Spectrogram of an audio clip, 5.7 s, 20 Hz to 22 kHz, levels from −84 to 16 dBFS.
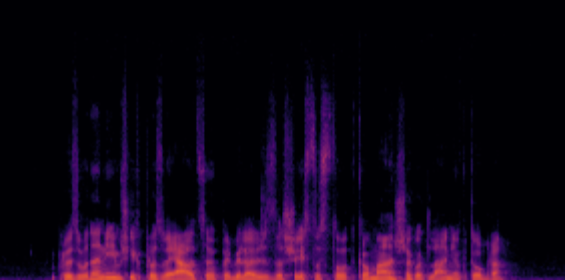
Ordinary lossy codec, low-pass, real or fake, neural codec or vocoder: none; 19.8 kHz; fake; codec, 44.1 kHz, 7.8 kbps, DAC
